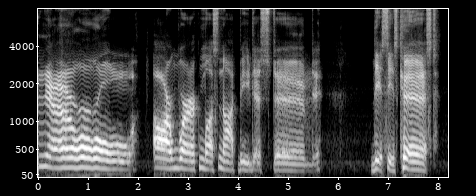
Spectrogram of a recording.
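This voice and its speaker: In a put-on character voice, someone speaks gravelly at a middle pitch and a very slow pace against a quiet background. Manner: shouting, angry, commanding.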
